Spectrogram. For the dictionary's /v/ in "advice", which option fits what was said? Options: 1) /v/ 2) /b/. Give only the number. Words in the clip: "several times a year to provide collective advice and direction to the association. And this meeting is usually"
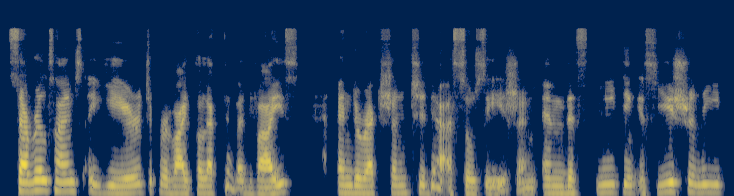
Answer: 1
